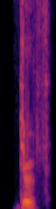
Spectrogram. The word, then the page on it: derv: American English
